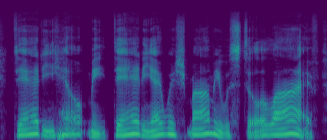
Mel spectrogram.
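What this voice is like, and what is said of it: Whiny mocking child's voice. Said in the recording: “mocking Billy ... in a whiny voice.”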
